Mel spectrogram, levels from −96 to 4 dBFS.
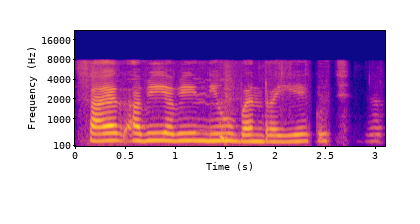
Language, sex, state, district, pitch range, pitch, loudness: Hindi, female, Madhya Pradesh, Bhopal, 225-250 Hz, 240 Hz, -15 LUFS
